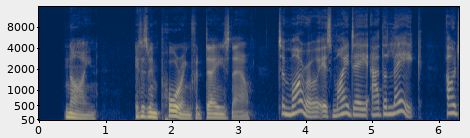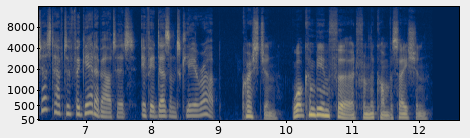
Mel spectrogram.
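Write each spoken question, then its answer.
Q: What can be inferred from the conversation?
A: The trip to the lake will be cancelled if the rain doesn't stop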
